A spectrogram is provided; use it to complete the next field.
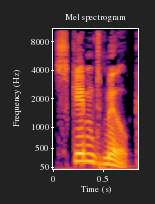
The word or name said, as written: skimmed milk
